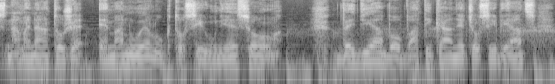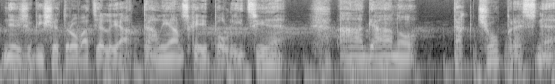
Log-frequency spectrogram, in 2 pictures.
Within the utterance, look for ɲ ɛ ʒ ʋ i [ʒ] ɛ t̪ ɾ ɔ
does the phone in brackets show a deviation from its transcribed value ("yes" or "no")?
yes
